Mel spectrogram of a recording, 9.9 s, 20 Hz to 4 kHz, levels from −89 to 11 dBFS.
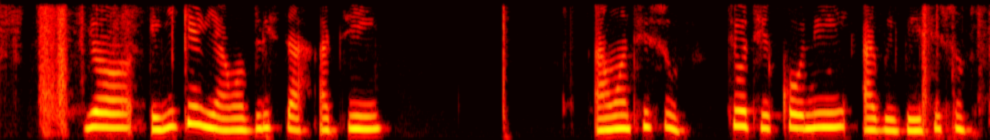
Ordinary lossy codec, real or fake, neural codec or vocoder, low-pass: none; real; none; 3.6 kHz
